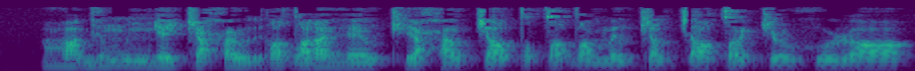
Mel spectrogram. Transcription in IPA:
ɦ ɑ ɡ ɪ m u ɲ ɛ c ə ħ ə˞ u̯ r ɛ dˤ ʊ ɾ ɛ ɦ ɛ u̯ cʰ ɪ ħ ɛ lˠ c ʌ lˠ dˤ ɪ tˤ u dˤ ə m ɛ u̯ c ɪ lˠ c ɛ tˤ ə˞ ɭ c ə˞ u̯ x u ɭ ɑ

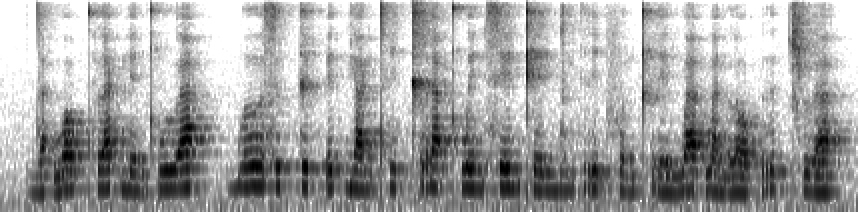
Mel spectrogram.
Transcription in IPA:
d a˨˩ ʔ w ɔː˦˥ k̚ pʰ l a˥˩ k̚ n e˨˩ n kʰ w u˦˥ a̯ | b ɤː˥˩ s ɯ˦˥ k̚ t e˥˩ k̚ ʔ e˥˩ k̚ j a˧ ŋ tʰ i˦˥ t̚ kʰ r a˥˩ ʔ kʰ w e˧ n s e˧ n kʰ eː˦˥ ŋ d u˧ n k r i˦˥ ʔ f o˨˩ n kʰ r eː˩˦ ŋ w a˦˥ ʔ w a˩˦ n l ɔː˨˩ p̚ r ɯ˦˥ k̚ t͡ɕʰ ɯ˧ a̯

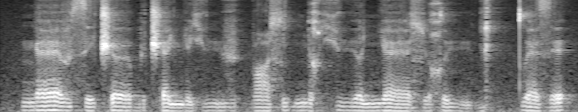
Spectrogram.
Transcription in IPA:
ŋ æː v s e t͡ʃʼ ɜː b ɛ t͡ʃʼ æ ɲ æ ç yː v | b ɑ ɬ i ɡ ɲ ɛ χ ç yː ɐ̯ ɲ æː ɬ y χ ɾ yː ɡ | tʷ æ s ɛ

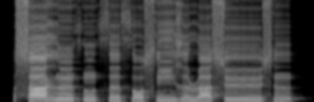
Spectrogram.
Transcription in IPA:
s a ɣ œ̃ θ õ θ ə θ ɔ s ĩ ɣ ə ɹ a s øː s ə̃

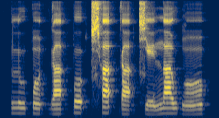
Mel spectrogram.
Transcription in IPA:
l u˨˩ p ɔ̃˨ t̚ ɡ a˨ ʔ p o˦ ʔ t͡ɕʰ a˦ ʔ k a˨ ʔ t͡ɕ e˨˩ n̪ a˦ w ɡ ɔ̃˨˦

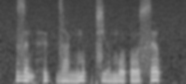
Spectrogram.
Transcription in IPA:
z ə̰˧˨ n h ɨ˨˩ k̚ z a̤˨˩ ŋ m ə˦˥ p̚ t͡ɕ ɨ̤˨˩ ə̯ m o˨˦ ʔ o˧ s ə˦˥ p̚

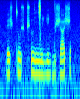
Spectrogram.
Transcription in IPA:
e ʃ t u ʃ t͡ʃʼ ɯ ŋ͡ǀ i ʎ e ʎ d i ʃ a ʃ

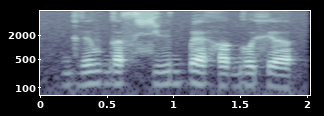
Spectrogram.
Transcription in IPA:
ɡʱ ɪ v ɡ ɜ s ɕ i d ɓ ɛ h ʌ ɡ ʊ xʲ ɜ

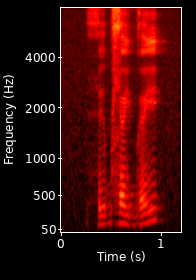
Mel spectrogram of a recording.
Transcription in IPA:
h i b ɮ e j b e j

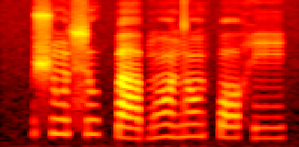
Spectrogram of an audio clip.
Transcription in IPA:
ʃ ũ˧ s u˧ k͡p a˨ b ɔ̃˧ d ɔ̃˧ k͡p ɔ˧ h i˧

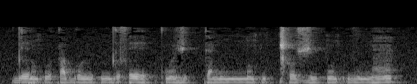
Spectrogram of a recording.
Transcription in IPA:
d e ɾ õ kʷ ɑ k ɑ ɡʷ ɯ | n d ɯ s ɾ e | kʷʼ æ̃ ʒ i kː æ ŋ ĩ mː õ k ĩ k ǁʰ o ʒ i kʷ æ̃ kʷ ḭ n z ĩ ŋ æ̃

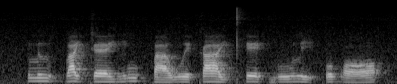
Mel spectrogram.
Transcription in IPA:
l ɯː˥˨ p̚ b a˥˨ j k ɛː˧ j ŋ uː˥˨ k̚ p aː˩˧ w ʋ e˧˩ k aː˥˨ j t̪ʰ eː˥˨ k̚ b uː˧˥ l iː˧˩ t̚ ʔ o˧˥ b ɔː˩˧

